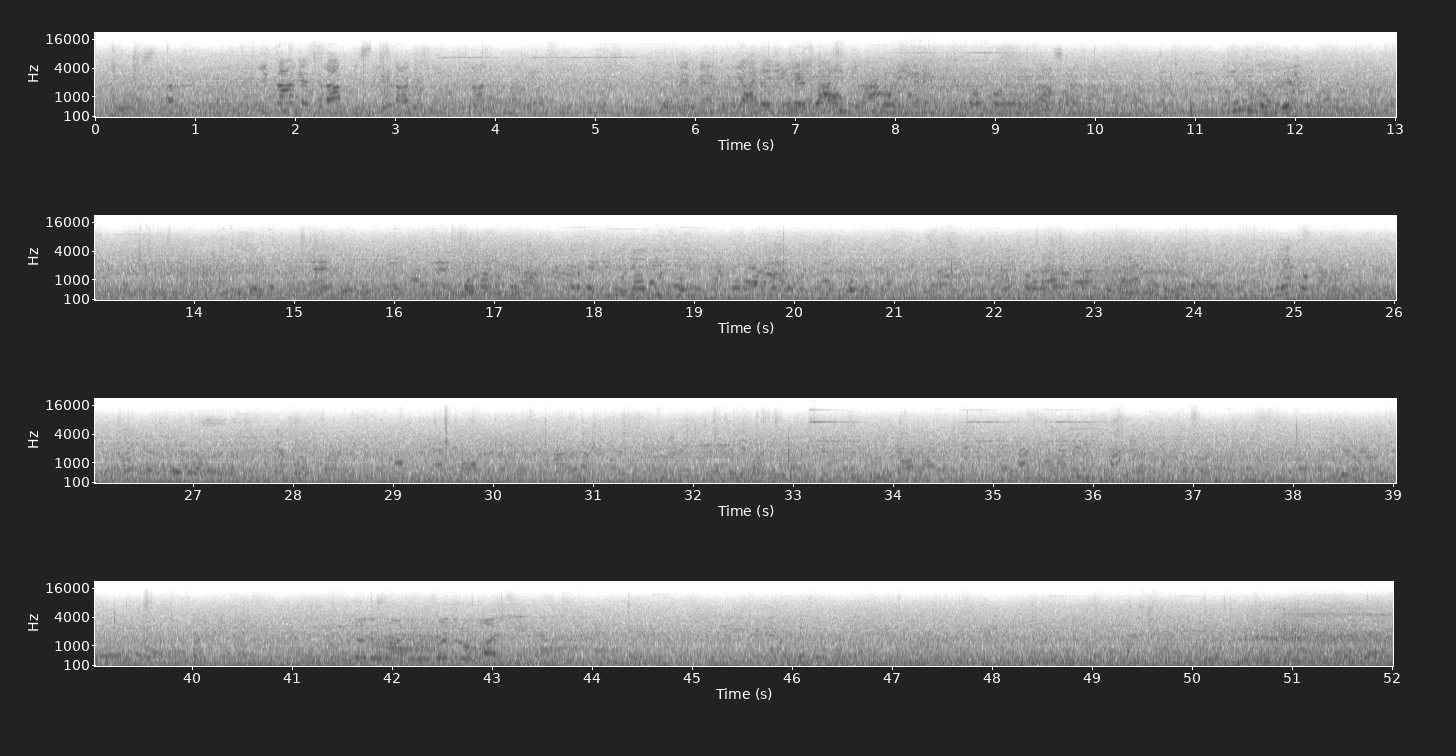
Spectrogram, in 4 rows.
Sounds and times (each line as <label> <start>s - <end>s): dense street traffic 0.0s - 52.0s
